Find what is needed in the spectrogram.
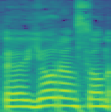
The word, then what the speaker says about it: Göransson: No i właśnie autor muzyki, czyli Ludwig, powiedziałaś Göransson. – Ja powiedziałam Göransson, bo jakoś z dawien dawna jestem przyzwyczajona do tego, że szwedzkie G na początku czyta się jak I.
